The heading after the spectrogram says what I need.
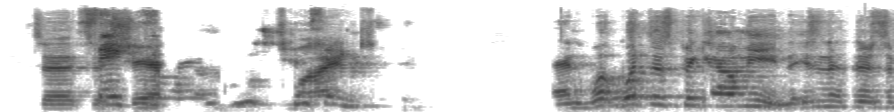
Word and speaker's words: Pégau: We can say Pégau in French, or we can pronounce Pégau in Provençal dialect. Okay, Pégau, I like that.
